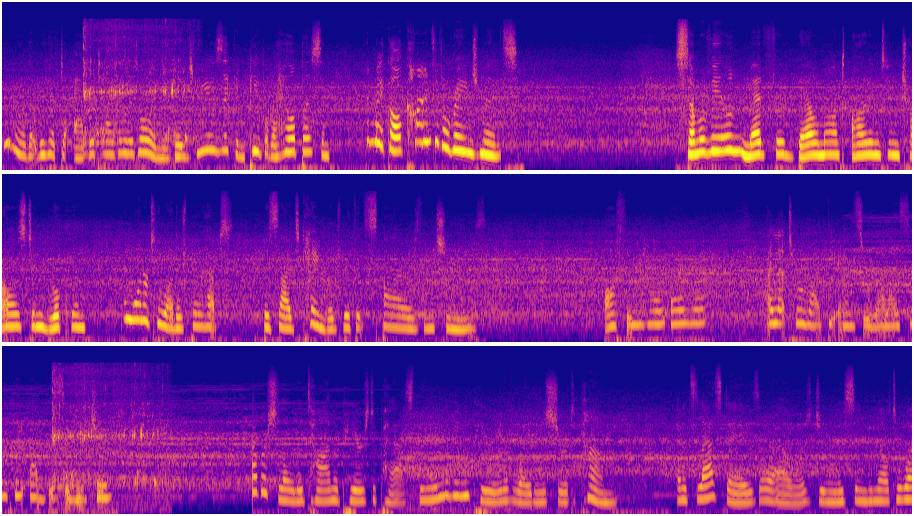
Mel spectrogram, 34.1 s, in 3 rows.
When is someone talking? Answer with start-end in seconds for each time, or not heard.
0.0-6.5, 8.4-17.4, 18.9-24.2, 25.9-34.0.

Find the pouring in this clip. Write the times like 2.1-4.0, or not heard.
1.0-2.5, 23.4-24.9.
